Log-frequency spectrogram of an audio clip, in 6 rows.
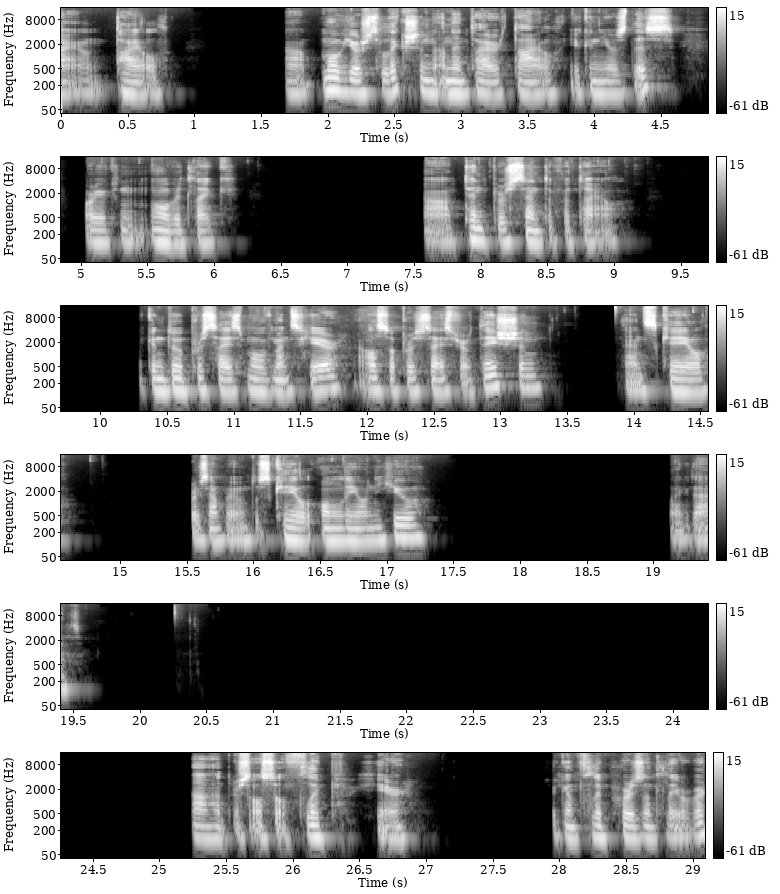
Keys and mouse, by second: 1.4 alt+middle click, 1.9 click, 2.5 ctrl+z, 3.8 click, 4.3 click, 5.1 click, 7.5 click, 8.5 click, 13.4 click, 14.4 click, 16.1 click, 17.8 click, 19.5 ctrl+z, 20.1 w, 20.5 click, 21.1 r, 21.2 click, 21.8 w, 22.1 click, 22.7 alt+Tab, 23.1 alt+click, 23.8 alt+Tab, 24.4 alt+middle click, 24.8 w, 26.6 click, 28.1 alt+middle click.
